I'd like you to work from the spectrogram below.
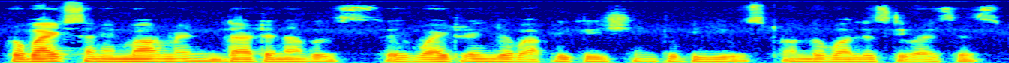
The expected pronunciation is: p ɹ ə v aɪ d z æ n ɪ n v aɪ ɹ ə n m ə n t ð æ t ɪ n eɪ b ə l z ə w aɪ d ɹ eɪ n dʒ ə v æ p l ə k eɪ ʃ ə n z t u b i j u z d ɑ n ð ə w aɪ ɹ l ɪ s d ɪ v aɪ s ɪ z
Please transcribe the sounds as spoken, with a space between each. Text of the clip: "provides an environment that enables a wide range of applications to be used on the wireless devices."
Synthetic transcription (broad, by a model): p ɹ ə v aɪ d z æ n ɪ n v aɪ ə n m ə n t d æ t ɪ n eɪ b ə l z ə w aɪ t ɹ eɪ n dʒ ə v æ p l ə k eɪ ʃ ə n t u b i j u z d ɑ n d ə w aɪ l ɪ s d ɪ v aɪ s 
